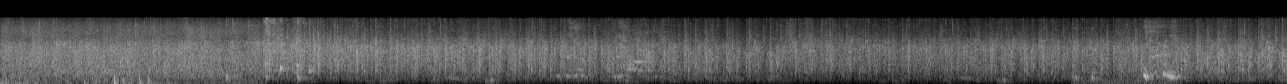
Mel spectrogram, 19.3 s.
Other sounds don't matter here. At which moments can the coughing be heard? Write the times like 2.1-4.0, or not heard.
3.4-4.7, 8.3-9.9, 16.1-17.8.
